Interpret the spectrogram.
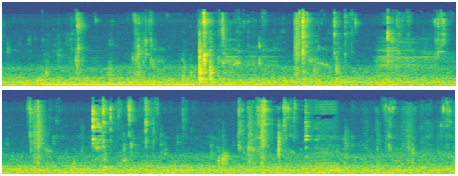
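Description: Close-miked chewing and mouth sounds of someone eating, with scattered irregular clicks and smacks, the sharpest about three seconds in.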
